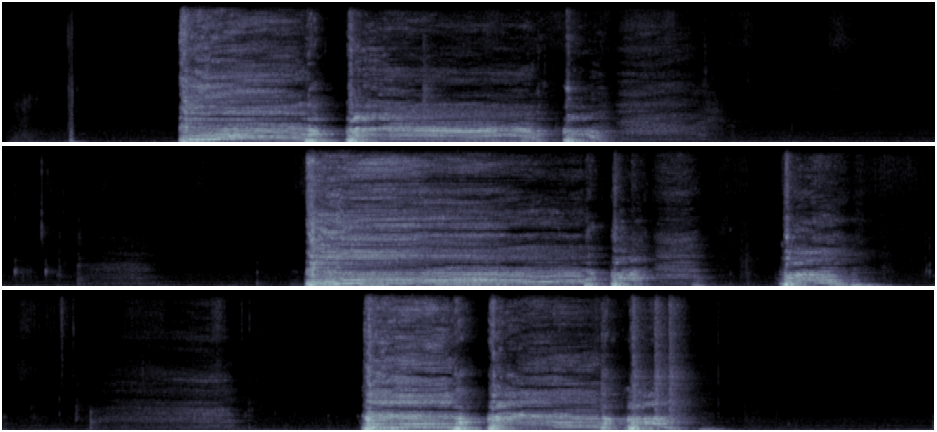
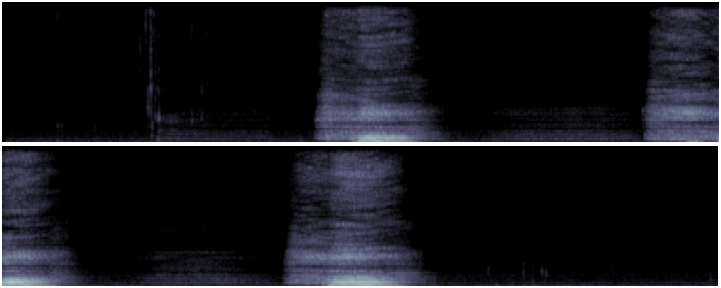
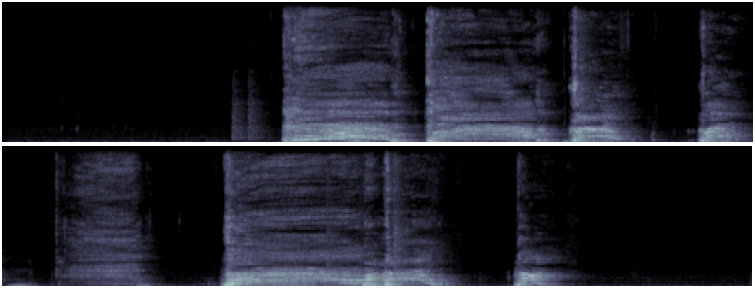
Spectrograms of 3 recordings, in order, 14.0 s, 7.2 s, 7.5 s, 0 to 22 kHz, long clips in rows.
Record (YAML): three_cough_length: 14.0 s
three_cough_amplitude: 8556
three_cough_signal_mean_std_ratio: 0.49
exhalation_length: 7.2 s
exhalation_amplitude: 5918
exhalation_signal_mean_std_ratio: 0.31
cough_length: 7.5 s
cough_amplitude: 6538
cough_signal_mean_std_ratio: 0.52
survey_phase: beta (2021-08-13 to 2022-03-07)
age: 45-64
gender: Male
wearing_mask: 'No'
symptom_cough_any: true
symptom_new_continuous_cough: true
symptom_runny_or_blocked_nose: true
symptom_shortness_of_breath: true
symptom_fatigue: true
symptom_headache: true
symptom_change_to_sense_of_smell_or_taste: true
symptom_loss_of_taste: true
symptom_onset: 5 days
smoker_status: Never smoked
respiratory_condition_asthma: false
respiratory_condition_other: false
recruitment_source: Test and Trace
submission_delay: 2 days
covid_test_result: Positive
covid_test_method: RT-qPCR
covid_ct_value: 15.9
covid_ct_gene: ORF1ab gene
covid_ct_mean: 16.4
covid_viral_load: 4100000 copies/ml
covid_viral_load_category: High viral load (>1M copies/ml)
